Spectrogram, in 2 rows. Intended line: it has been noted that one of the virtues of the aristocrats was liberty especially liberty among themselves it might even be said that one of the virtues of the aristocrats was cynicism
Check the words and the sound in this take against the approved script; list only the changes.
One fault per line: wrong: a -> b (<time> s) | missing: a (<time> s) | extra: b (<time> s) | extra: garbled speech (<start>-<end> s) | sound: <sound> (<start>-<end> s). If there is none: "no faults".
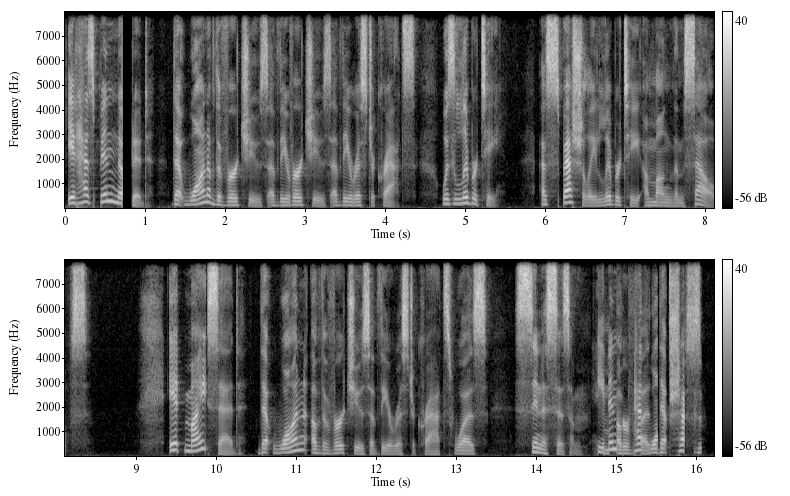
sound: dropout (0.7-0.9 s)
extra: virtues of the (2.8 s)
missing: even be (9.9 s)
extra: garbled speech (14.7-16.1 s)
